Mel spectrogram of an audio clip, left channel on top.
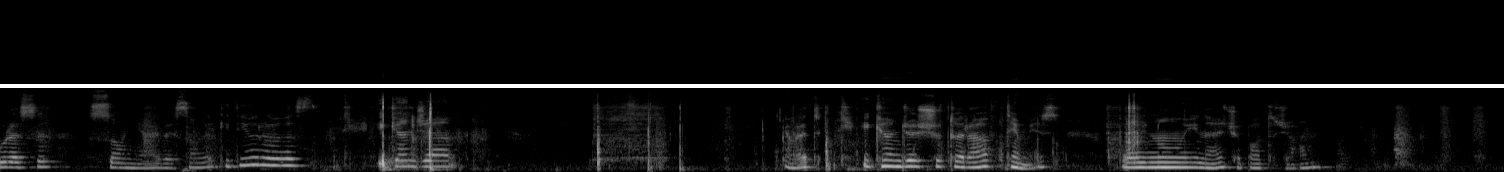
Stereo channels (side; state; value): left; silent; 51 dB below the other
